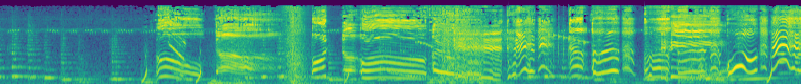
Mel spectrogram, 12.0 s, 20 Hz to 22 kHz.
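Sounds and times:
background music: 0:00.0 - 0:12.0
cartoon character moaning: 0:02.3 - 0:07.6, 0:08.9 - 0:12.0.

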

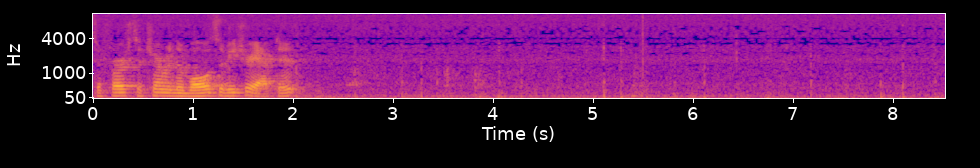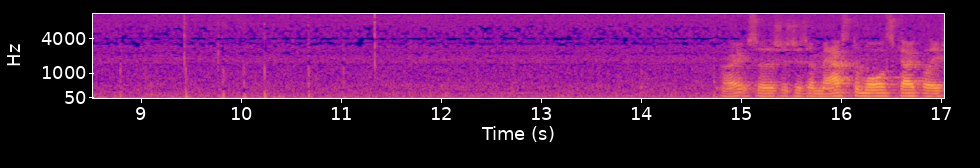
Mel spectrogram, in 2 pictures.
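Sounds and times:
microphone and room hiss: 0:00.0 - 0:17.0.

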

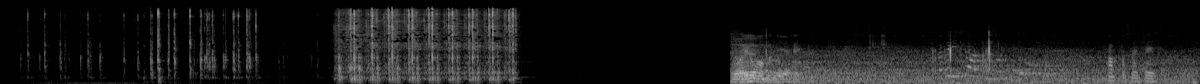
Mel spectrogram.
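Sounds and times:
keyboard keys typing: 0:00.1 - 0:05.3.

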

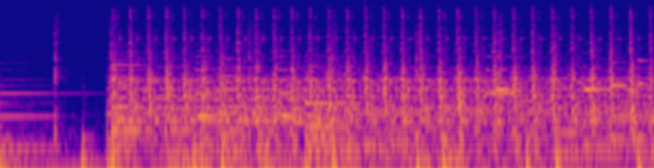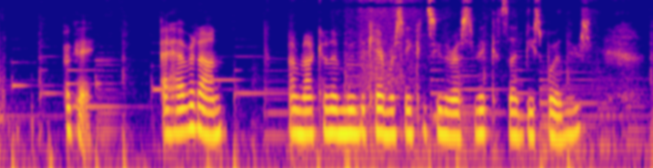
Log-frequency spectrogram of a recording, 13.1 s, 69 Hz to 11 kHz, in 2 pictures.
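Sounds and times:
overlock machine stitching: 0:01.1 - 0:06.6.

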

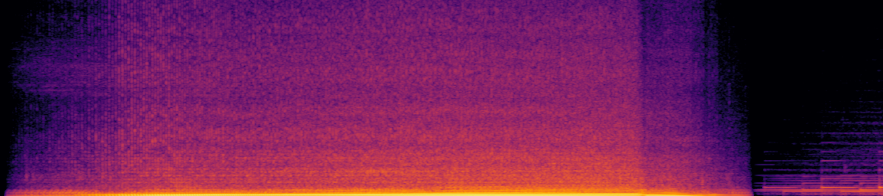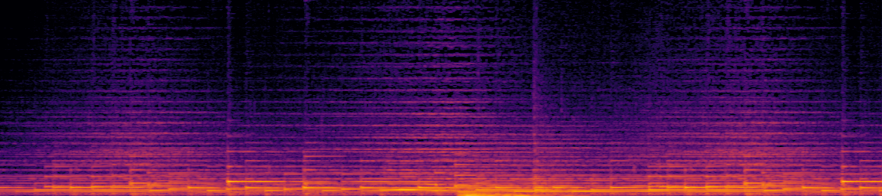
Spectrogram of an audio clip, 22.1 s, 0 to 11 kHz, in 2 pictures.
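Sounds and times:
car engine under load: 0:00.1 - 0:09.4.

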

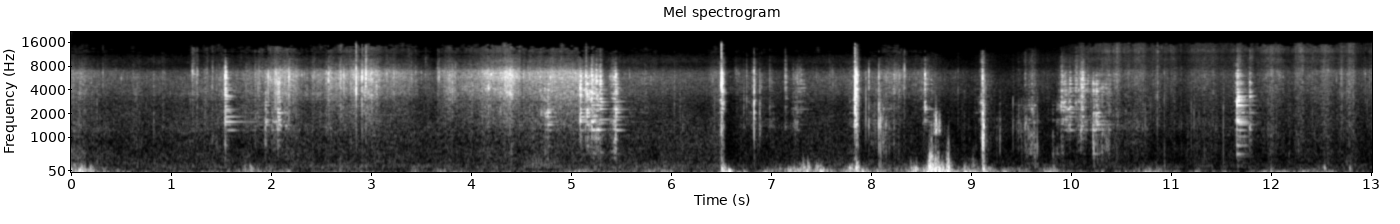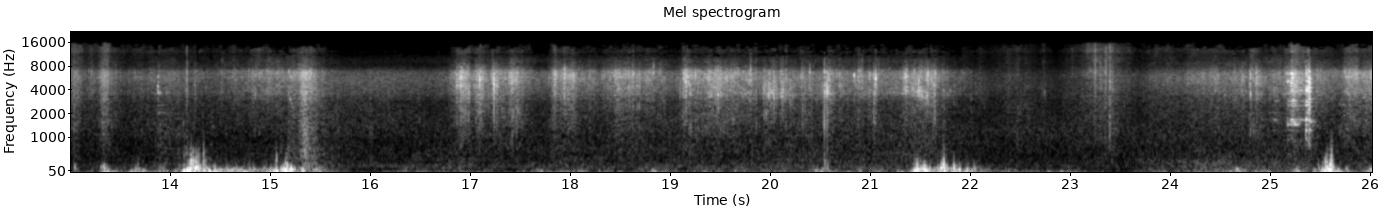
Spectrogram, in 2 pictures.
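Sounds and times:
dry grass stems rustling: 0:00.0 - 0:26.0
spade digging into gravelly soil: 0:01.2 - 0:13.2, 0:24.9 - 0:26.0.

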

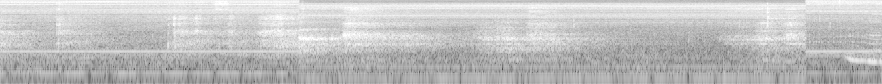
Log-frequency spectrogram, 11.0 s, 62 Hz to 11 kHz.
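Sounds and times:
steady hum: 0:00.0 - 0:11.0
person humming a low note: 0:10.5 - 0:11.0.

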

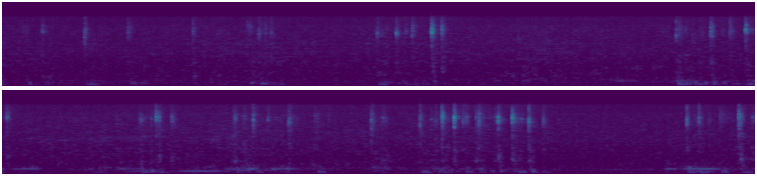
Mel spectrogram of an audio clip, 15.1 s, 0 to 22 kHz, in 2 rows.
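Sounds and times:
computer keyboard typing: 0:00.4 - 0:02.8, 0:03.7 - 0:04.5, 0:06.7 - 0:07.7, 0:08.8 - 0:13.0, 0:14.3 - 0:15.0.

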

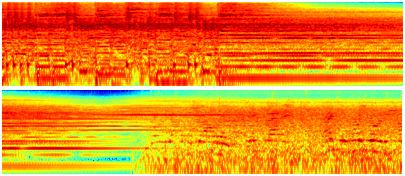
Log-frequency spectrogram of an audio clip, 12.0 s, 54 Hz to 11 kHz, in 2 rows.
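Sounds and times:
distorted electric guitar chord: 0:00.0 - 0:10.2.

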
